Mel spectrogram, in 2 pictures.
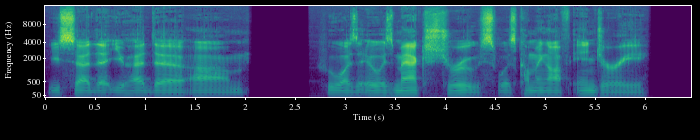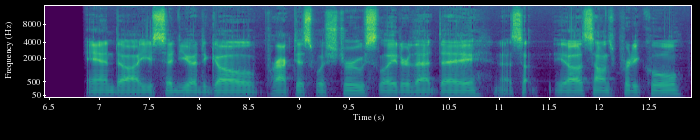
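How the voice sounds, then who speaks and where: Deep-voiced halting man, host. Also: level tone, sharp tone, clear, resonant tone, dry recording. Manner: halting, searching for words. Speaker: physical therapist and podcast host. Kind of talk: casual interview chat.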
